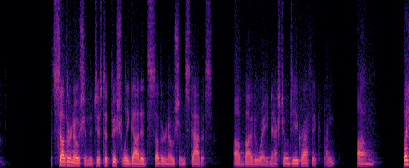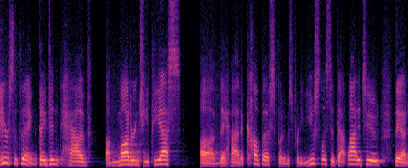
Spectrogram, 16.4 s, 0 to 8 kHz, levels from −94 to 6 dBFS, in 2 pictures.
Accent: American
